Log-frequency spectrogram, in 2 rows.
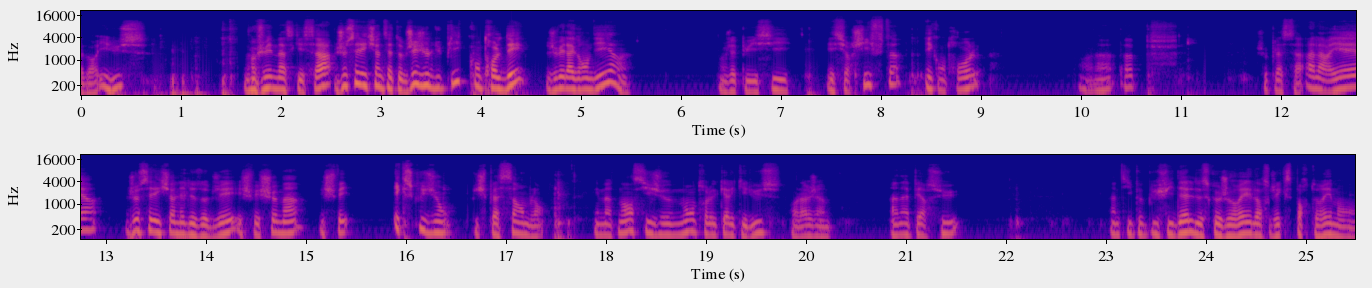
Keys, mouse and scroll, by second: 0.6 ctrl+i, 0.7 ctrl+l, 1.0 ctrl+u, 1.4 ctrl+Return, 2.1 click, 2.5 click, 4.3 ctrl+d, 5.9-9.6 drag, 10.1-11.0 shift+drag, 11.2 shift+KP_Subtract, 12.5 click, 13.3 shift+click, 14.4 click, 16.1 click, 17.1 click, 19.4 click, 20.3 click, 21.3-22.2 ctrl+drag, 22.4 ctrl+click, 24.3 click.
